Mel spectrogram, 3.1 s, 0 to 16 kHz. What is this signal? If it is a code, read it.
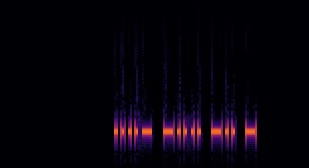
Morse code, heard as a keyed tone, about 36 wpm, 700 Hz. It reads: 46DT
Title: Four Challenging Letter-Number Combinations 35wpm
